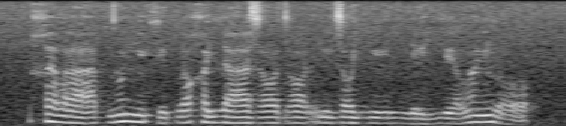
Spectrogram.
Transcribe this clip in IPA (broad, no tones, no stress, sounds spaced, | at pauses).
χ i lˠ aː p d ɔ̃ n ẽ x e p l ɔ χ ɘ j l aː z ɒː d ɒː r ĩ z ɔ j ŋ ẽː d n e j lʲ e lˠ ĩː l ɔ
